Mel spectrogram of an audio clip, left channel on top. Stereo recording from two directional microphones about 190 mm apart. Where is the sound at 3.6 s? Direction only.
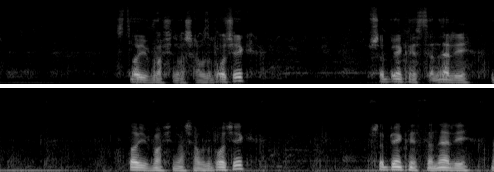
25° left (ahead or behind).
